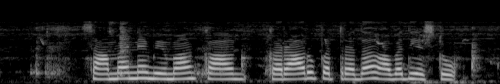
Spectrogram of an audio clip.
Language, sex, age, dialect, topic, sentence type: Kannada, female, 25-30, Dharwad Kannada, banking, question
